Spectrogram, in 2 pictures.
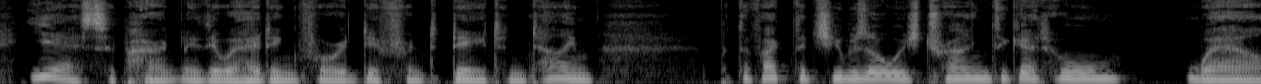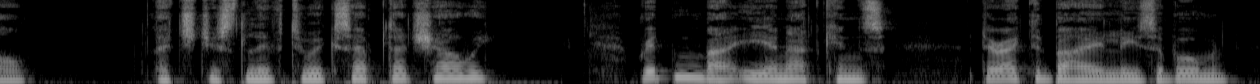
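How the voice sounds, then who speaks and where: Man hosting, mellow and close. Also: a little high, no room sound. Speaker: podcast host and reviewer. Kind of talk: scripted podcast review monologue.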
